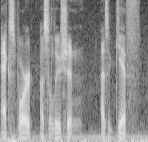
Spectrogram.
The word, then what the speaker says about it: GIF: game you can export a solution as a GIF. It's pronounced GIF, by the way.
